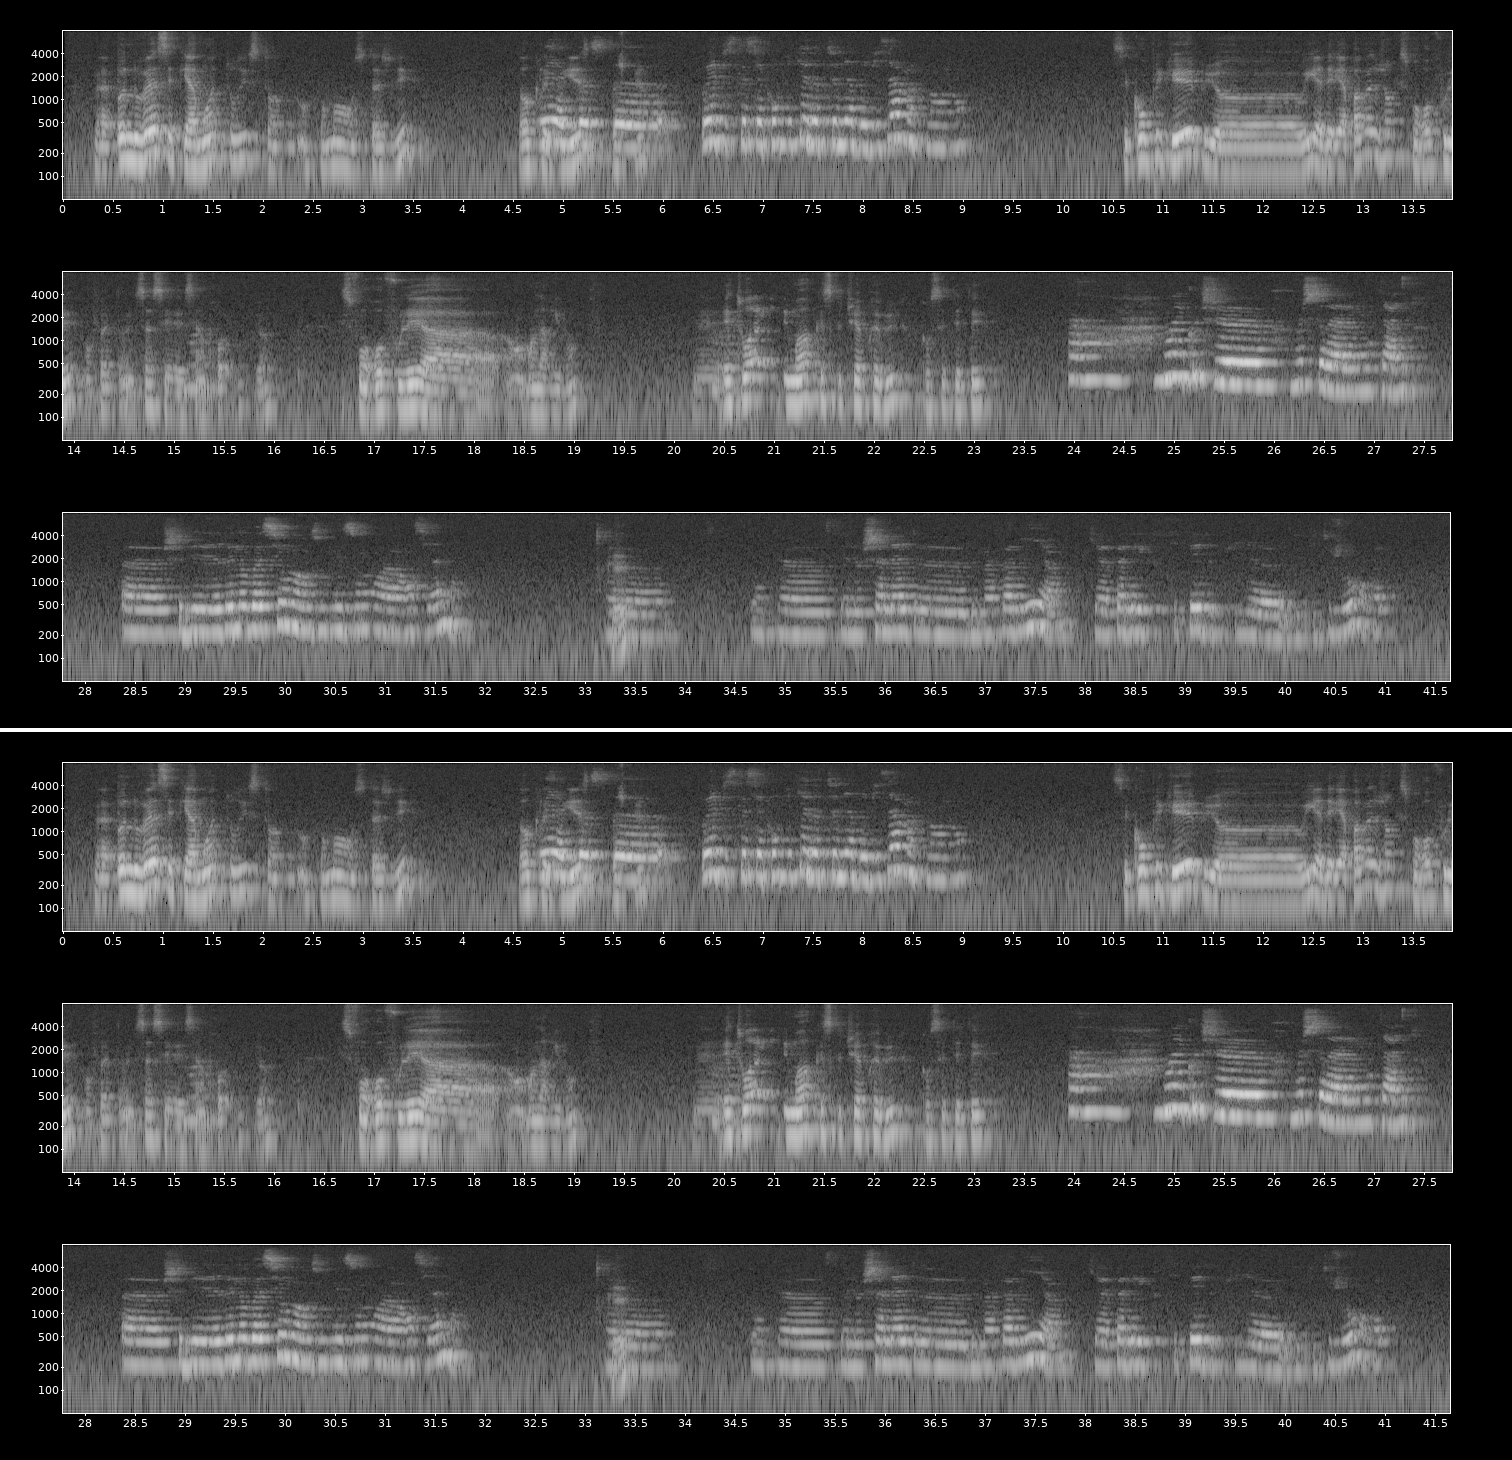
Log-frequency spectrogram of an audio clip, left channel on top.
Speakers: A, on the left; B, on the right.
A: la bonne nouvelle, c'est qu'il y a moins de touristes en, en ce moment aux États-Unis, donc
B: oui,
A: les billets
B: à cause
A: sont
B: de,
A: moins chers.
B: oui, puisque c'est compliqué d'obtenir des visas maintenant, non?
A: C'est compliqué, puis euh, oui, il y a des- il y a pas mal de gens qui se font refouler en fait, hein, ça c'est
B: Ouais,
A: c'est un problème, tu vois. qui se font refouler à- en, en arrivant. Et,
B: ouais.
A: et toi, alors, dis-moi, qu'est-ce que tu as prévu pour cet été?
B: Ah, moi, écoute, je, moi, je serais à la montagne. Heu, je fais des rénovations dans une maison, heu, ancienne,
A: Ok.
B: heu, donc heu, c'est le chalet de de ma famille, euh, qui a pas d'électricité depuis, heu, depuis toujours, en fait,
